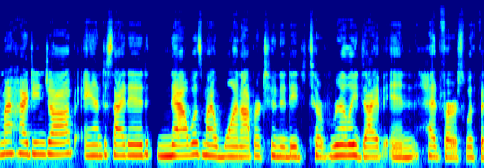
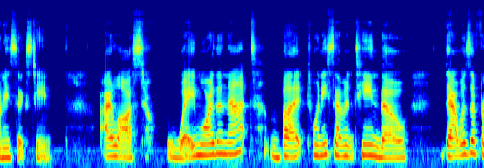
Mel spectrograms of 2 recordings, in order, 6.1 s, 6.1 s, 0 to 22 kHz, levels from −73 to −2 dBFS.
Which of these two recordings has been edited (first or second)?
first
